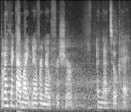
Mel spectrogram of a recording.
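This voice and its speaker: A woman hosting a storytime for children, reading aloud and chatting in a gentle, playful manner to young listeners. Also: sits low, expressive, quick pace. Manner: gentle, playful, addressing young viewers as friends. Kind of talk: read-aloud and chat for children. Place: indoors, room with aquamarine wall. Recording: echoey room with clear background noise.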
